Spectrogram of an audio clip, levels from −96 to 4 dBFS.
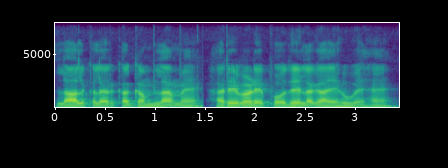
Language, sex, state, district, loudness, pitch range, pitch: Hindi, male, Jharkhand, Deoghar, -17 LUFS, 115-125 Hz, 120 Hz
